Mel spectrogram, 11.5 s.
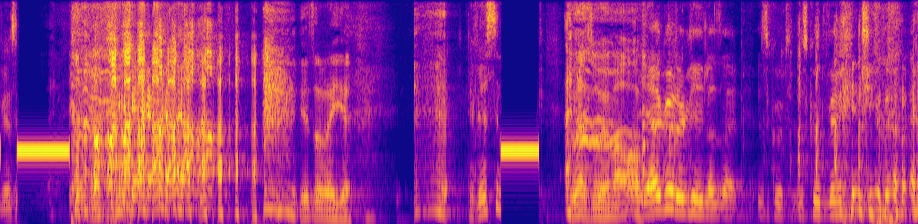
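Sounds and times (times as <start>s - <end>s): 
censor bleep over spoken name: 0.0s - 0.9s, 6.3s - 6.8s
speech: 0.0s - 6.3s, 7.1s - 11.4s
people chuckling: 0.6s - 3.7s, 7.1s - 8.8s, 9.4s - 11.4s.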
